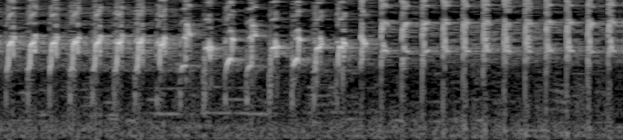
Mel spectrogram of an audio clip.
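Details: Kept lovebird from Palembang, recorded as a lure to coax other lovebirds into singing. Quick, evenly spaced high chirps shift partway through into a thinner, even higher-pitched buzzy series.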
